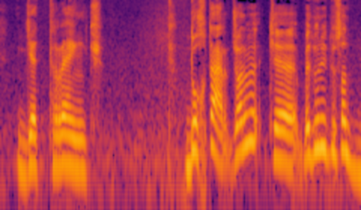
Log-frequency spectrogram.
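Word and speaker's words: Getränk: اوملاوت دوستان آیه دو نقطه گفتیم ای تلفظ میشه، پس میشه داس گترنک.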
